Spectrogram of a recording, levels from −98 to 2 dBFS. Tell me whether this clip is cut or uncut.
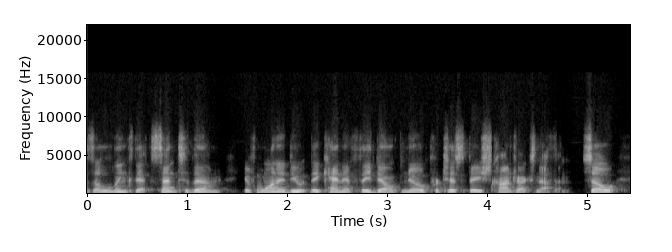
cut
